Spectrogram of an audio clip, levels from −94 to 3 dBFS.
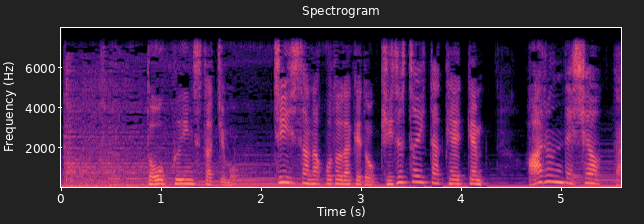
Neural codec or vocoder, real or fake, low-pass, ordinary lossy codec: none; real; 7.2 kHz; none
